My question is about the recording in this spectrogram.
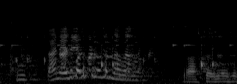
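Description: Brief speech from a single voice, starting about half a second in and lasting under a second, with quieter gaps before and after.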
